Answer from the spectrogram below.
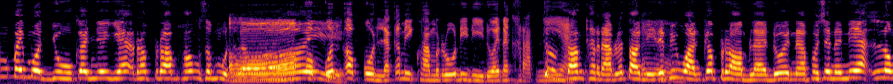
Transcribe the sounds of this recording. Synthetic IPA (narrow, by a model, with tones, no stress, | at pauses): ŋpa˧jmo˨˩t̪̚juː˨˩ka˧nja˦˥jɛ˦˥ɾa˦˥p̚ɾɔː˥˩p̚ɦɔ˥˩ŋsa˧mu˨˩lɤː˧o˨pʔu˧˩nʔo˨˩p̚ʔu˨˩nlɛː˦˥wkɔː˥˩miː˧kʰwaː˧mɾuː˦˥diː˧diː˧du˥˩əjna˦˥kʰɾa̰˦˥nʰuː˨˩˨kt̪ɔ˥˩ŋkʰa˧ɾa˦˥p̚lɛ˦˥t̪ɔː˧nːiː˦˥ni˥˩ɐpʰiː˥˩wa˧nkɔː˥˩pʰɾɔː˧˥mlɛː˧du˥˩əjna˦˥pʰɔ˦˥t͡ɕʰa˧˥na˦˥nːi˥˩ɐlo˧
